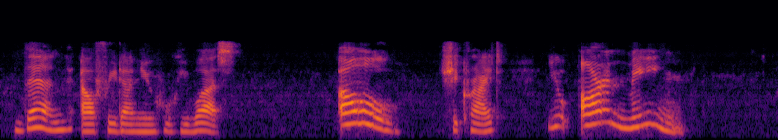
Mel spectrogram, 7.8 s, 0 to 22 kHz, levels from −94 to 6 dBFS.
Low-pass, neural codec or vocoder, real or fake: 7.2 kHz; vocoder, 22.05 kHz, 80 mel bands, HiFi-GAN; fake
